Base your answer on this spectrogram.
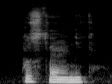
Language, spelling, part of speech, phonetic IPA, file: Polish, pustelnik, noun, [puˈstɛlʲɲik], LL-Q809 (pol)-pustelnik.wav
